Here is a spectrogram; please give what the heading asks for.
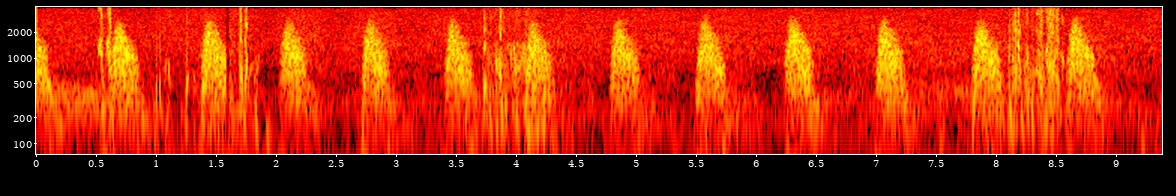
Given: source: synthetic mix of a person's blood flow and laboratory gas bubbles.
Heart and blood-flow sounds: Doppler ultrasound of blood flow; subclavian vein
0.49-0.67 s: bubbles
0.85-0.93 s: bubbles
0.95-1.14 s: bubbles
1.21-1.59 s: bubbles
1.68-1.89 s: bubbles
3.69-4.26 s: bubbles
8.06-8.56 s: bubbles
From the record:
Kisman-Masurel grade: 223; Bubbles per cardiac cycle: several, 3 to 8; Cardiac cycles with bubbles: 10 to 50%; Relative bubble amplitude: loud (0.450 to 0.775); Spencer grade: 2 (many but less than half of the cardiac periods contain bubble signals, singularly or in groups); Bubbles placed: anywhere in the cardiac cycle

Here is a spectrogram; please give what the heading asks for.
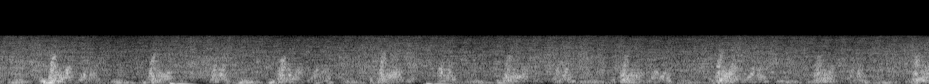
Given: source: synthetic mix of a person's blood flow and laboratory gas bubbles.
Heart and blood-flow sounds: Doppler ultrasound of blood flow; precordium
no bubbles
From the record:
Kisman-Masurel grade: 000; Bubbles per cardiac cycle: 0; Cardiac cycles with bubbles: 0%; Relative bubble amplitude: no bubbles discernible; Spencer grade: 0 (complete lack of bubble signals)

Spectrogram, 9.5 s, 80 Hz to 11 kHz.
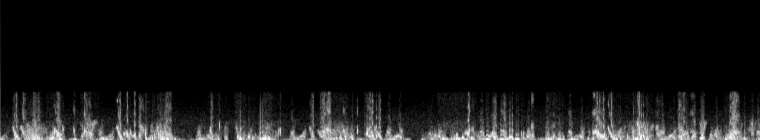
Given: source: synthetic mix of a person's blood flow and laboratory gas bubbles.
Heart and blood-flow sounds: Doppler ultrasound of blood flow; precordium
0.13-0.83 s: bubbles
0.89-1.23 s: bubbles
1.43-2.23 s: bubbles
2.54-2.87 s: bubbles
2.92-3.54 s: bubbles
3.84-4.50 s: bubbles
4.54-4.79 s: bubbles
5.25-5.42 s: bubbles
5.46-6.58 s: bubbles
6.62-6.70 s: bubbles
6.80-7.06 s: bubbles
7.33-8.29 s: bubbles
8.45-8.85 s: bubbles
9.03-9.48 s: bubbles
From the record:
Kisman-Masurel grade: 444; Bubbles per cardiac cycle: continuous sound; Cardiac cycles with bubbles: 100%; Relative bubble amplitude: maximal (0.775 to 0.999); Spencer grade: 4 (maximum detectable bubble signal sounding continuously throughout systole and diastole of every cardiac period, and overriding the amplitude of the normal cardiac signals); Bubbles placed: only in the low amplitude regions of the cardiac cycle

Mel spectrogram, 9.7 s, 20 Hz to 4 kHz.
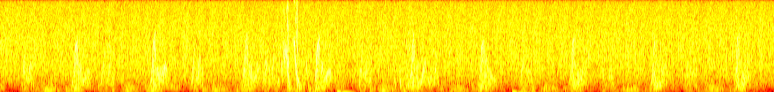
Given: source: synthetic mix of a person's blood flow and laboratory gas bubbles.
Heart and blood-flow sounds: Doppler ultrasound of blood flow; precordium
0.00-0.04 s: bubbles
3.44-3.86 s: bubbles
4.91-5.20 s: bubbles
From the record:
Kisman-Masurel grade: 123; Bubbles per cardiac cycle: 1 to 2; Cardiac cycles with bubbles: 10 to 50%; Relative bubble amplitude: loud (0.450 to 0.775); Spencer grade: 2 (many but less than half of the cardiac periods contain bubble signals, singularly or in groups); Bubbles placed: anywhere in the cardiac cycle

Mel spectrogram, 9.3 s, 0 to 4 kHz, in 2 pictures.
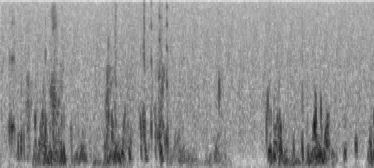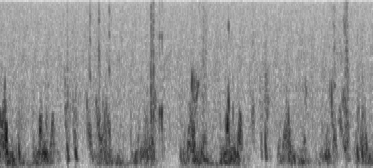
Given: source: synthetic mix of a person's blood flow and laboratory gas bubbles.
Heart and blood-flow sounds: Doppler ultrasound of blood flow; precordium
0.09-0.48 s: bubbles
0.53-0.93 s: bubbles
1.30-1.52 s: bubbles
1.57-1.68 s: bubbles
1.72-2.13 s: bubbles
2.70-2.80 s: bubbles
3.29-3.48 s: bubbles
3.64-3.70 s: bubbles
3.74-3.82 s: bubbles
3.97-4.06 s: bubbles
4.28-4.35 s: bubbles
4.40-4.50 s: bubbles
4.59-4.72 s: bubbles
4.79-4.96 s: bubbles
5.23-5.29 s: bubbles
5.46-5.68 s: bubbles
5.74-6.10 s: bubbles
6.45-6.74 s: bubbles
6.90-7.29 s: bubbles
7.46-7.61 s: bubbles
7.81-7.86 s: bubbles
7.91-8.06 s: bubbles
8.44-8.52 s: bubbles
8.76-9.06 s: bubbles
9.10-9.25 s: bubbles
From the record:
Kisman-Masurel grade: 242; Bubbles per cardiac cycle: several, 3 to 8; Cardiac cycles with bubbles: 100%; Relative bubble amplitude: moderate (0.250 to 0.450); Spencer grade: 3 (all of the cardiac periods contain showers or single bubble signals, but not dominating or overriding the cardiac motion signals); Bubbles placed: anywhere in the cardiac cycle

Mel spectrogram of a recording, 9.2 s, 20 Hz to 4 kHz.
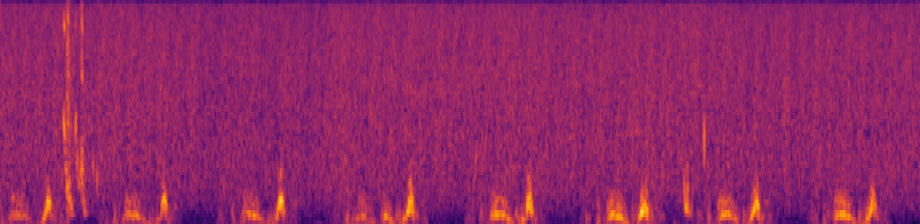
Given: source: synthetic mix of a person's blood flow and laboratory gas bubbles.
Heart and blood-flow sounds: Doppler ultrasound of blood flow; precordium
0.59-1.02 s: bubbles
6.80-6.92 s: bubbles
7.02-7.08 s: bubbles
From the record:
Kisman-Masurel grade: 122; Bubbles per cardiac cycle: 1 to 2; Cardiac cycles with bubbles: 10 to 50%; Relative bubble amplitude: moderate (0.250 to 0.450); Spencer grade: 2 (many but less than half of the cardiac periods contain bubble signals, singularly or in groups); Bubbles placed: only in the low amplitude regions of the cardiac cycle

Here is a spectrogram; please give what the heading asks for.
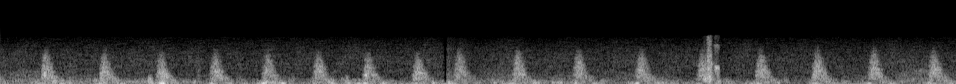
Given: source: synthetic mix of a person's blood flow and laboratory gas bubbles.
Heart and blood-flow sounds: Doppler ultrasound of blood flow; subclavian vein
7.01-7.21 s: bubbles
From the record:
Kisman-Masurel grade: 113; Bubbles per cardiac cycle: 1 to 2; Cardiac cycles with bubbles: 1 to 10%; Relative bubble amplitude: loud (0.450 to 0.775); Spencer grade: 1 (occasional bubble signal discernible with the cardiac motion signal, with majority of cardiac periods free of bubbles); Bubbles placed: anywhere in the cardiac cycle

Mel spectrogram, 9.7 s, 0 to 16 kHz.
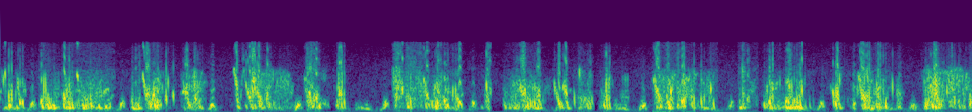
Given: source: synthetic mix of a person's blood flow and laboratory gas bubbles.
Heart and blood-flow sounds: Doppler ultrasound of blood flow; precordium
0.00-0.29 s: bubbles
0.39-1.16 s: bubbles
1.29-1.76 s: bubbles
1.79-2.07 s: bubbles
2.30-2.95 s: bubbles
3.03-3.30 s: bubbles
3.32-3.49 s: bubbles
3.91-4.66 s: bubbles
4.80-4.92 s: bubbles
5.02-5.94 s: bubbles
5.99-6.31 s: bubbles
6.50-7.18 s: bubbles
7.37-8.14 s: bubbles
8.29-9.05 s: bubbles
9.21-9.73 s: bubbles
From the record:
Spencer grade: 4 (maximum detectable bubble signal sounding continuously throughout systole and diastole of every cardiac period, and overriding the amplitude of the normal cardiac signals); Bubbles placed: only in the low amplitude regions of the cardiac cycle

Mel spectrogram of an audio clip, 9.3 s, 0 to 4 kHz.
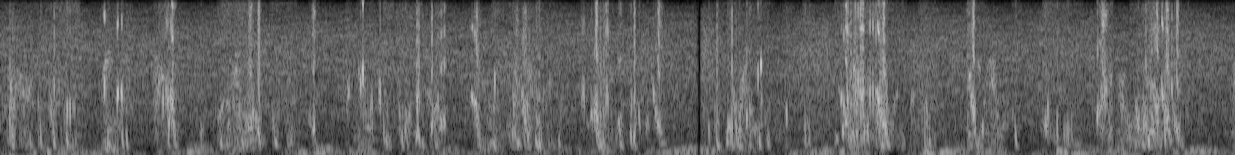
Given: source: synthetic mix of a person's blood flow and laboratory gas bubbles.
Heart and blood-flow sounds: Doppler ultrasound of blood flow; precordium
0.00-0.61 s: bubbles
0.76-1.00 s: bubbles
1.13-1.38 s: bubbles
1.48-1.54 s: bubbles
1.62-2.23 s: bubbles
2.31-2.40 s: bubbles
2.58-3.36 s: bubbles
3.50-4.24 s: bubbles
4.34-5.02 s: bubbles
5.27-5.80 s: bubbles
5.86-5.94 s: bubbles
6.01-6.11 s: bubbles
6.25-6.80 s: bubbles
6.88-7.04 s: bubbles
7.23-7.41 s: bubbles
7.58-7.66 s: bubbles
7.81-8.12 s: bubbles
8.20-8.36 s: bubbles
8.46-8.91 s: bubbles
From the record:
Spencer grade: 3 (all of the cardiac periods contain showers or single bubble signals, but not dominating or overriding the cardiac motion signals); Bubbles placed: anywhere in the cardiac cycle

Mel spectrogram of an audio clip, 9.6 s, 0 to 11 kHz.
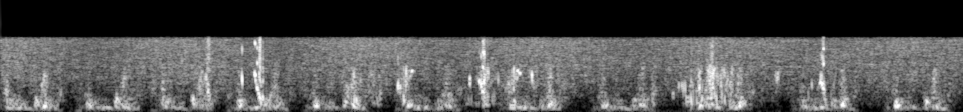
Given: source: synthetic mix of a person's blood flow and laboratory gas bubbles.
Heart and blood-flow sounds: Doppler ultrasound of blood flow; precordium
2.03-2.15 s: bubbles
2.38-2.46 s: bubbles
2.51-2.74 s: bubbles
3.41-3.64 s: bubbles
3.69-3.83 s: bubbles
3.94-4.15 s: bubbles
4.65-5.24 s: bubbles
5.27-5.37 s: bubbles
6.50-6.57 s: bubbles
6.68-7.35 s: bubbles
7.74-7.80 s: bubbles
8.05-8.37 s: bubbles
From the record:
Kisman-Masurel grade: 223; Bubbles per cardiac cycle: several, 3 to 8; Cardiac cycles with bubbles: 10 to 50%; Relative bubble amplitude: loud (0.450 to 0.775); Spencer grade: 2 (many but less than half of the cardiac periods contain bubble signals, singularly or in groups); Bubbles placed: only in the low amplitude regions of the cardiac cycle

